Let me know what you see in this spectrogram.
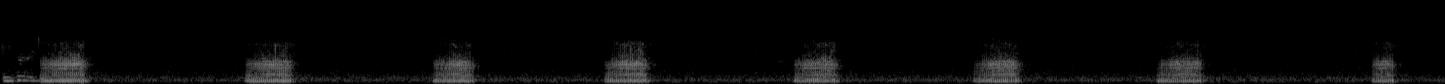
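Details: Steady, even snores from a sleeper, about eight in fourteen seconds (roughly 33 breaths a minute), each a short rumbling buzz with quiet between: snoring.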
